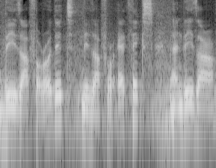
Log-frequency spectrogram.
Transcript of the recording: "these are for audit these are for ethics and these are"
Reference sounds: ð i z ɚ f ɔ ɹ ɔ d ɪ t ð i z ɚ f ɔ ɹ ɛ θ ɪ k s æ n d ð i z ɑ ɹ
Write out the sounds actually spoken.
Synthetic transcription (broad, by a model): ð i z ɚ f ɔ ɹ ɔ d ɪ t ð i z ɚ f ɔ ɹ ɛ θ ɪ k s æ n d ð i z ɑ ɹ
